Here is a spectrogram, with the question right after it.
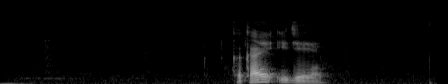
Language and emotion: Russian, neutral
